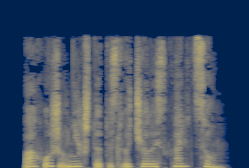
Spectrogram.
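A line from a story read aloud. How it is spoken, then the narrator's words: Whispered. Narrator (Russian): прошептала Джуди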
